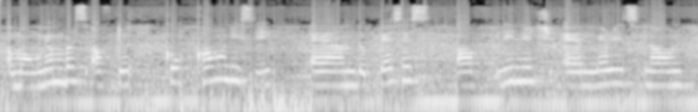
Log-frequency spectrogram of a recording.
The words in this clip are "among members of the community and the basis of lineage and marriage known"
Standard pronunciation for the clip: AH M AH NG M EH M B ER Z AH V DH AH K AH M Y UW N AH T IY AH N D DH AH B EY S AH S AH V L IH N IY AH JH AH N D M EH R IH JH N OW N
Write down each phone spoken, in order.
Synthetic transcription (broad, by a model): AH M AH NG M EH M B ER S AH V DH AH K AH M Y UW N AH S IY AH N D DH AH B EY S AH S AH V L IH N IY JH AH N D M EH R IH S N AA N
